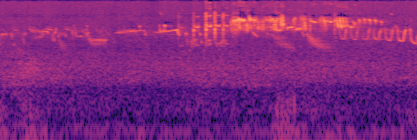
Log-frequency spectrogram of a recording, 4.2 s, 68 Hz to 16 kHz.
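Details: A corn bunting at Deadman's Hill in Hertfordshire, June 2013, gives a high, glassy, jangling trill of fast repeated notes lasting about two seconds. Wind rumbles below and other birds warble faintly in the distance.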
